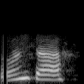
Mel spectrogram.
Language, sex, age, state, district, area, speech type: Nepali, female, 60+, West Bengal, Kalimpong, rural, conversation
